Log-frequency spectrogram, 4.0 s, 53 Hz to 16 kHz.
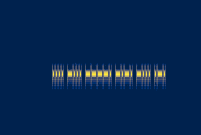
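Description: Morse code sent at 40 words per minute: a single steady tone keyed on and off in rapid dits and dahs, spelling the call sign HB9CBR. It starts about a second in and lasts a little over two seconds.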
